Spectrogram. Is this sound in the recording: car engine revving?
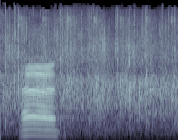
no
